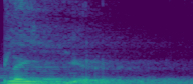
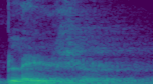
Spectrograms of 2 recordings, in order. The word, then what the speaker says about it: pleasure: Most people mispronounce the word. They call it treasure. It's not treasure. It is pronounced as treasure. Right? It is treasure. And it is not pleasure. It is pleasure. So pleasure and treasure. And the sound is j, which is a voice sound, voice palatal sound.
